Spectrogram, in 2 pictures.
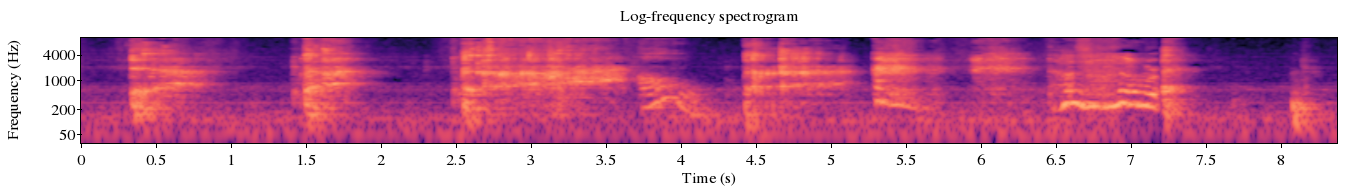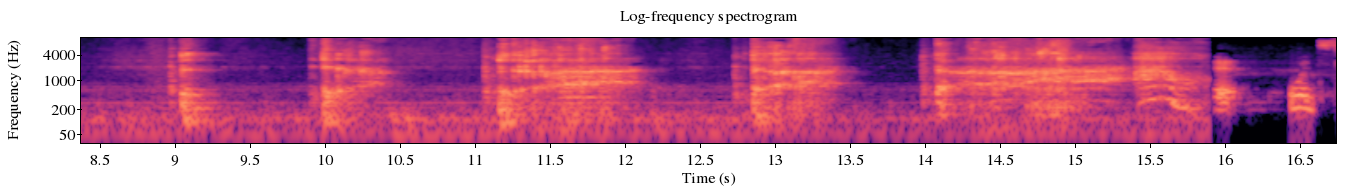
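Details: Burping compilation of girls: a string of loud, rough belches from several people, some drawn out and croaky, with talk and laughter between.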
